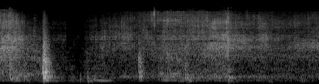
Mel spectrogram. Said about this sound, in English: Because that's when we discovered the explosive kombucha. Yeah, apparently, like this one. Gonna, yeah. It doesn't settle very well. You might actually just want to just open it and let it do its thing.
